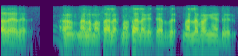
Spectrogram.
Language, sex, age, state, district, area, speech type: Malayalam, male, 60+, Kerala, Kottayam, rural, conversation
